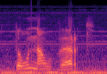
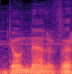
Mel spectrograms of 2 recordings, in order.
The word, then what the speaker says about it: Donauwörth: Okay, it's pronounced Donauwörth. Donauwörth.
